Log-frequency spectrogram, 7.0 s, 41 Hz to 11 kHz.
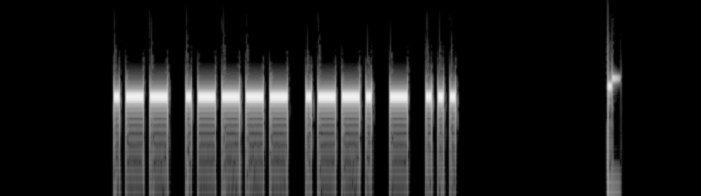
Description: Morse code, heard as a keyed tone, about 20 wpm, 700 Hz. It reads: W1PTS
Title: 2023 SOTA Activator Call Signs - 20wpm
